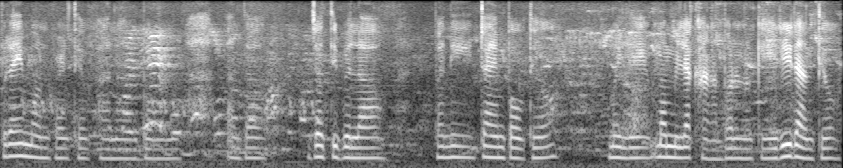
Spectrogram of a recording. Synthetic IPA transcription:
prajmʌnpʌɾt̪ʰjokʰanabʌɾanʌ̰nt̪ʌd͡zʌt̪ibela | pʌniʈajmpawt̪ʰjo | mʌjlemʌmilakʰanabʌɾanʌkeɦeɾiɾaɦnt̪ʰjo

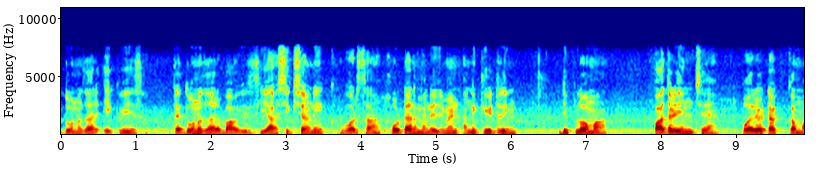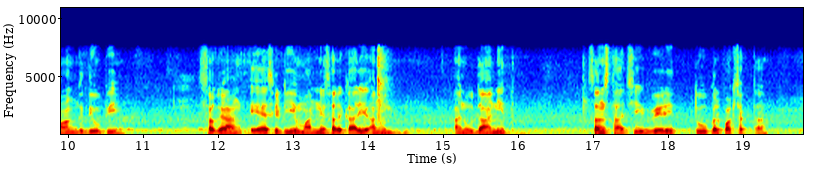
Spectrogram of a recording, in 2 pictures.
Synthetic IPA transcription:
d̪onɦəd͡zaɾekʋiːs | t̪ed̪onɦəd͡zaɾbaʋiːsjaɕikʂəɳ̃ik | ʋəɾsahoʈəlmɛned͡ʑmeɳʈa̰nikeʈɾiŋɡ | ɖiploma | pat̪ɭeɲt͡ɕe | pəɾjəʈəkːəmãŋɡd̪iwpiː | səɡɭjãŋkesiʈimanjəsəɾkaɾiː | ənud̪ʱaniːt̪ | sə̃w̃st̪ʰat͡ɕiːʋeɭiː | t̪ːukəɾpakɕəkt̪a

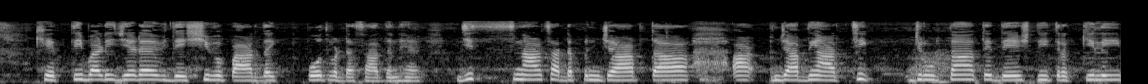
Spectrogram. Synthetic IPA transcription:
kʰeːt̪iːbaːɽiːd͡ʒeːɽaːʋɪd̪eːʃiːʋəpaːɾd̪aːɪk | bɔːt̪ʋəɖːaːsaːd̪ənɦɛːd͡ʒɪsnaːlsaːɖaːpəɲd͡ʒaːbd̪aː | pəɲd͡ʒaːb̚d̪ĩaːɾt̪ʰɪk̚ | zəɾuːɾt̪ãːət̪eːd̪eːʃd̪iːt̪əɾəkːiːləiː

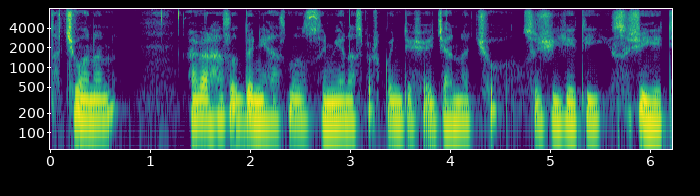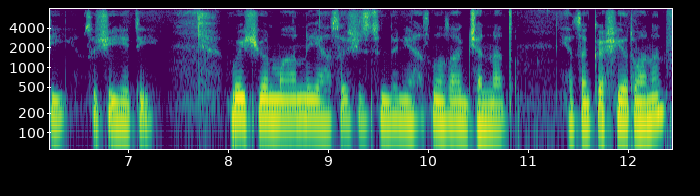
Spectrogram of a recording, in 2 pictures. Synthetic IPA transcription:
t̪ɐ̥t͡ʃʰuʋɐnɐn | ɐɡɐɾɦɐsɐd̪unjɐɦɐsmɐzzɐmijɐnɐspɐʈʰkunʲt̪ʲɐʃɐ̰jd͡ʒɐnːɐt̪̚t͡ʃʰusut͡ʃʰijɐt̪isɨt͡ʃʰijɐt̪isɨt͡ʃʰijɐt̪i | bəjʃjonmaːnːɨjɐɦɐsɐt͡ʃʰizit͡sʰind̪unjɐɦɐsmɐzaːk̚d͡ʒɐnːɐt̪ʼjɐzɐnkɐʃiːɾʋɐnɐn

